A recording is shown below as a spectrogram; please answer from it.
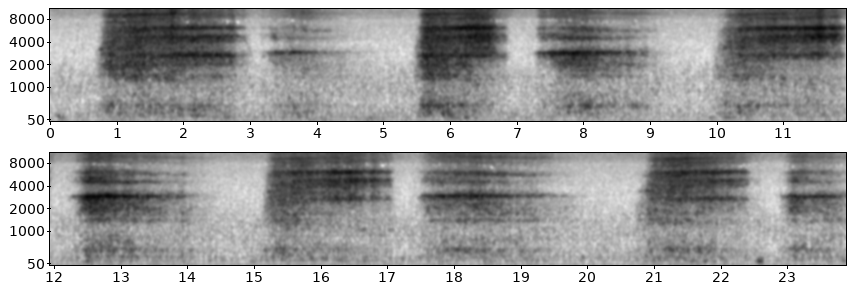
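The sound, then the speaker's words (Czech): Slow, steady breathing during a guided breathing exercise, drawing in through the nose and out through the mouth: soft airy hisses rise and fade in regular cycles with short pauses between them, and nobody talks. “Stále spojuješ nádech, výdech, výdech, nádech. Naplno nadechni nosem a lehce vydechni ústy.”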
